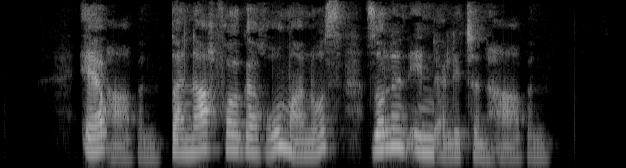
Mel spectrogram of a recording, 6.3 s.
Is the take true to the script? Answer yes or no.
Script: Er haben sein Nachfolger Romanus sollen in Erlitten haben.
yes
